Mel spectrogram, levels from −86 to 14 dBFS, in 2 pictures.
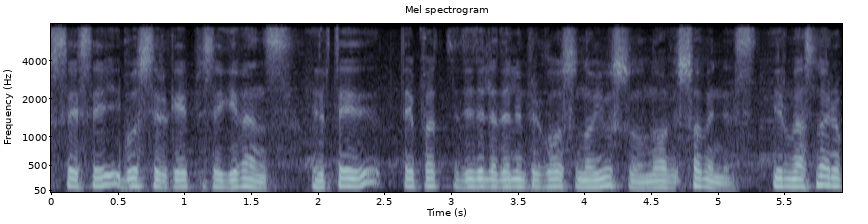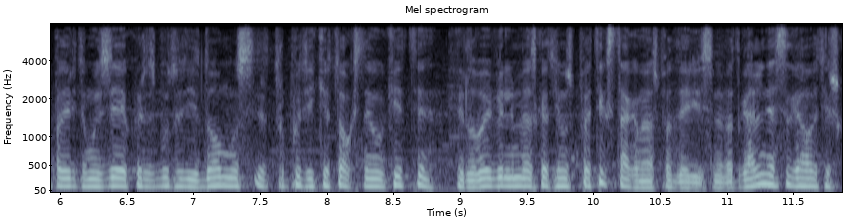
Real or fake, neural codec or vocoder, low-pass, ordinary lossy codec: real; none; 7.2 kHz; Opus, 64 kbps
